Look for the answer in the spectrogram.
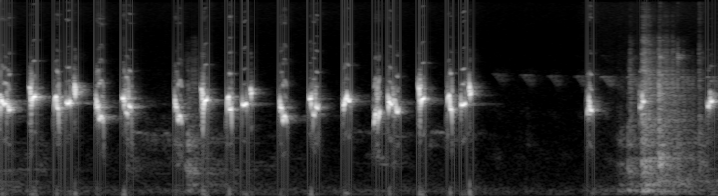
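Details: Yellow-vented bulbul delivering rapid, bubbly two-part whistles in a steady burst, followed by a pause, one more note and a short rustle near the end.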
